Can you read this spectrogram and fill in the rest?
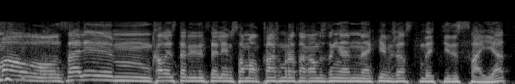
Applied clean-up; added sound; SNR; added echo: neural separator model SepFormer DNS4.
